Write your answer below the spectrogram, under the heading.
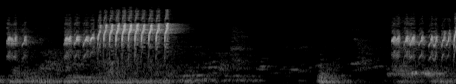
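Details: Flamboyan bird, a female calling the male, giving high rapid rattling trills: a short burst, then a longer pulsed trill of about a second, a pause with faint background rumble, then another trill series.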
